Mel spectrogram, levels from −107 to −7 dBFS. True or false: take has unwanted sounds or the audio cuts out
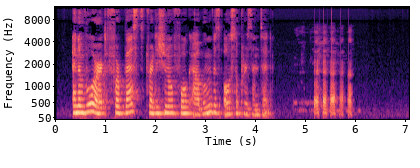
true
